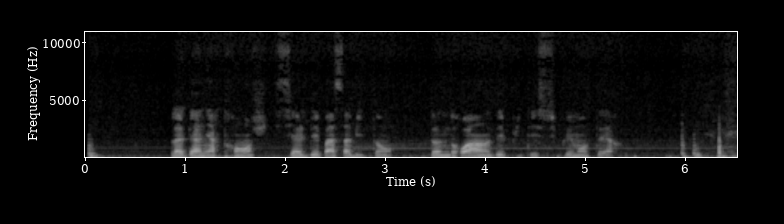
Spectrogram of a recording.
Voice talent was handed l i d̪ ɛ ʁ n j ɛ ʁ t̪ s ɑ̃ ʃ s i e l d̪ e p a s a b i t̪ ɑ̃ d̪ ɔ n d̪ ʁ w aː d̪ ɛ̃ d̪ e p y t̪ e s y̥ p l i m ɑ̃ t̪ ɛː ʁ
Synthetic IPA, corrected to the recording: l a d̪ ɛ ʁ n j ɛ ʁ t̪ χ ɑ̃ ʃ s i ɛ l d̪ e p a s a b i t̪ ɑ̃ d̪ ɔ n d̪ ʁ w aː ɛ̃ d̪ e p y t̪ e s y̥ p l e m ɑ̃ t̪ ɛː ʁ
